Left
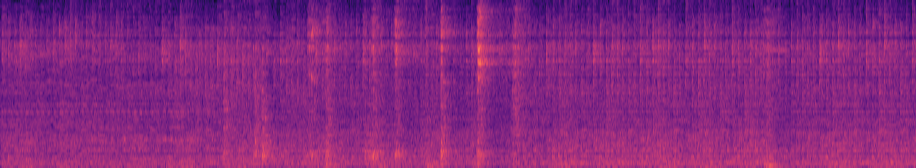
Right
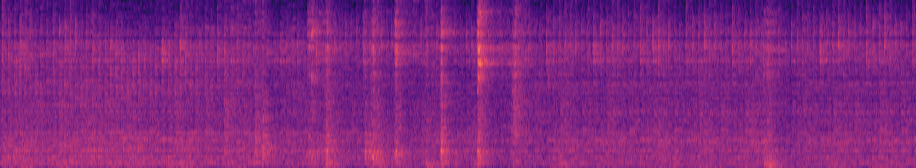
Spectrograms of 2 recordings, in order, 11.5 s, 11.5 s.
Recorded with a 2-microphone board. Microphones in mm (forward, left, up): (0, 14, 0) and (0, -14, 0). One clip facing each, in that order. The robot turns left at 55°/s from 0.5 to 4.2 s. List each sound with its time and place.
0.0 s an engine running: 70° right, 3.5 m; by 11.5 s 85° left, 3.5 m
2.8 s a door slam: 75° left (ahead or behind), 4 m; by 9.9 s centre (ahead or behind), 4 m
